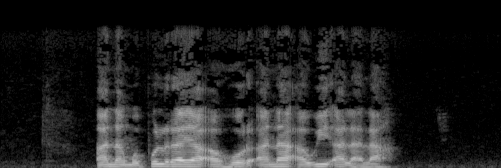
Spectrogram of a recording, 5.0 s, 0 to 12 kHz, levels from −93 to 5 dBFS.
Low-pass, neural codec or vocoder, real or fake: 9.9 kHz; none; real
